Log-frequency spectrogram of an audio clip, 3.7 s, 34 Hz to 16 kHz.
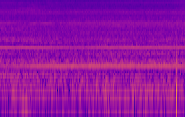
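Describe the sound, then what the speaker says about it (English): A hoover runs steadily up the flue of a Fireglow Eco 7 multi-fuel wood burning stove with no liner, a constant broadband roar with a mains-like hum, briefly interrupted by a single sharp knock near the end. "So you can see the hoover's up there"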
